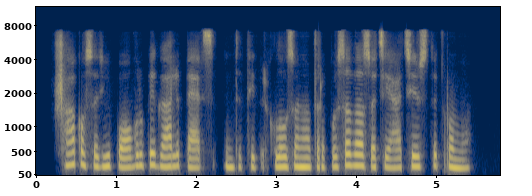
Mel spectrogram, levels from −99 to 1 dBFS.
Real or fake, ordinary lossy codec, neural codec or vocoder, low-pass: fake; AAC, 48 kbps; codec, 16 kHz, about 1 kbps, DyCAST, with the encoder's durations; 7.2 kHz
